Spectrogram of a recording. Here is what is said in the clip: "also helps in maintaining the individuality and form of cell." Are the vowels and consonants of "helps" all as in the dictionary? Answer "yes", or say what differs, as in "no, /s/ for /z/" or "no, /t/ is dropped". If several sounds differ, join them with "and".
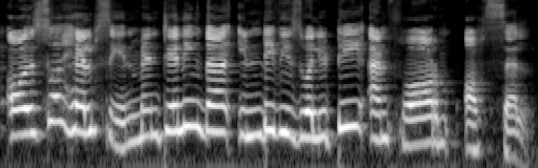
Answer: yes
